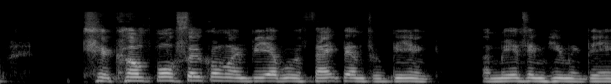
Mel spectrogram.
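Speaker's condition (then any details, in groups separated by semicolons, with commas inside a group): Cerebral palsy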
